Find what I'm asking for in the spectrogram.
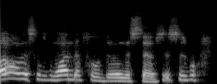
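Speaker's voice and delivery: high-pitched, dripping, mocking sarcasm. Imitating what Paige was talking about earlier: imitating Paige being sarcastic. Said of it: "I know she's being sarcastic".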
